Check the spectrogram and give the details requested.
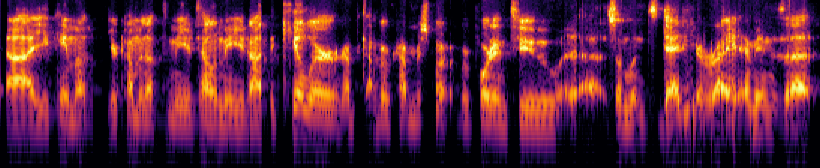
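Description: A man with a husky, fairly low voice improvises a comedy scene. He stammers and halts as he finds his lines, in slightly dull audio. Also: fairly even intonation. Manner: halting, stammering.

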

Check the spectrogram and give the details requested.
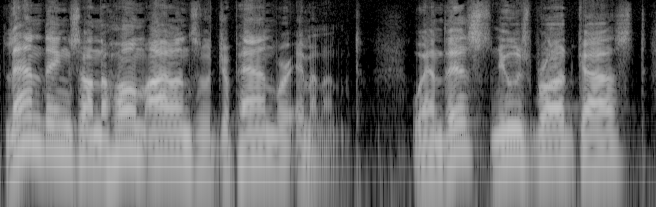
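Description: A man's voice: a little high, expressive, a little slow. An older American man reading scripted documentary narration as host of a radio history program.

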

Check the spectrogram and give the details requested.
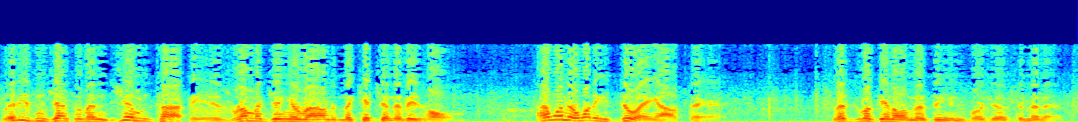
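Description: A man's voice: fairly high pitch, wildly swooping pitch, fairly quick. A man with an American accent announcing and reading scripted advertising in 1930s radio style. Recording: muffled, hissy 1930s radio recording.

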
